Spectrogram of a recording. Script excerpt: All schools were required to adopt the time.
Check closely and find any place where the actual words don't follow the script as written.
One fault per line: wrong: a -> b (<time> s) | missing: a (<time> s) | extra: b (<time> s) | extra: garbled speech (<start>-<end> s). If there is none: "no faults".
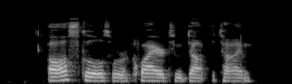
no faults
